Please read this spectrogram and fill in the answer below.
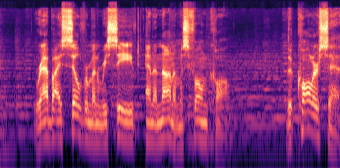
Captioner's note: none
